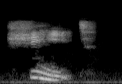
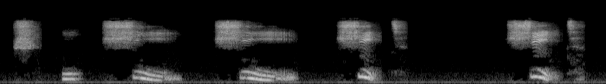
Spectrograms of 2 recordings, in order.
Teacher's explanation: 它有一个清辅音sh和一个长元音▁e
